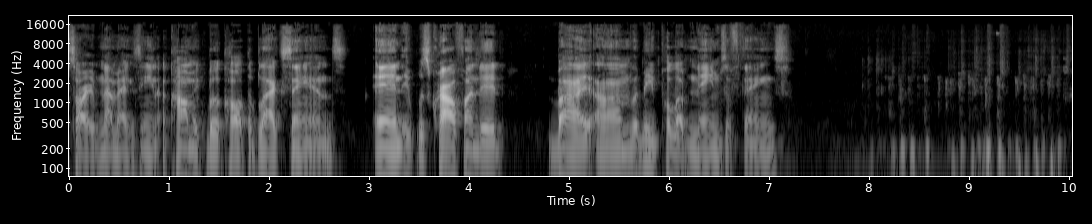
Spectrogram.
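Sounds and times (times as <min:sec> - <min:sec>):
speech: 0:00.0 - 0:07.3
fingers typing on a computer keyboard: 0:08.1 - 0:10.0.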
